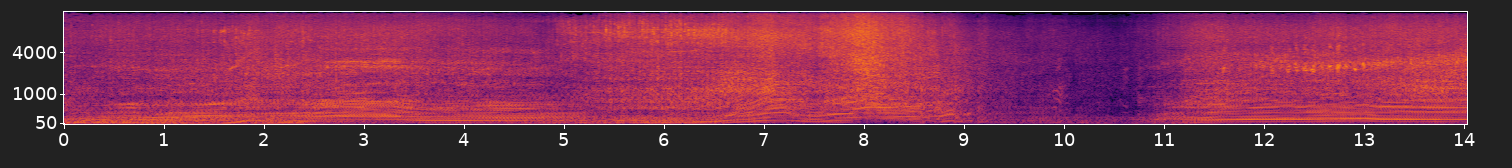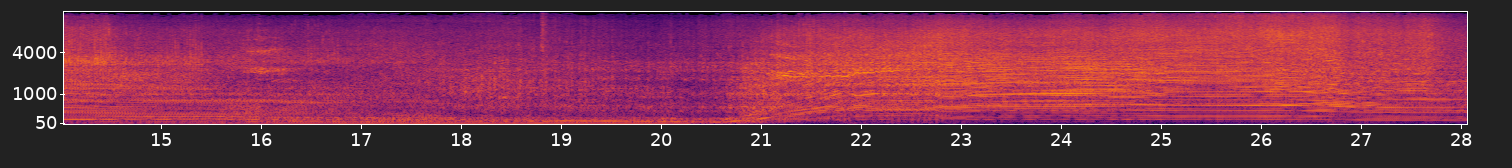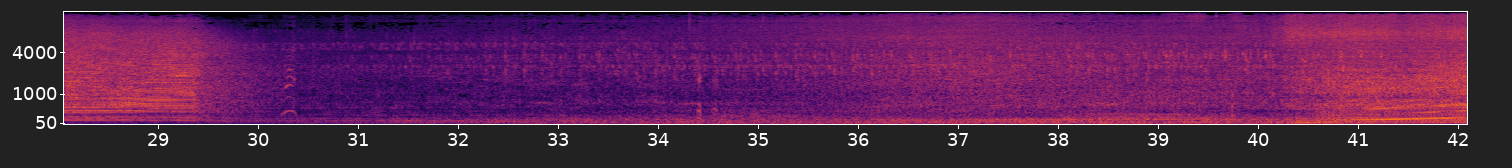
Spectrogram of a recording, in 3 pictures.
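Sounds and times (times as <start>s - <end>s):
second car engine revving up: 0.0s - 9.4s, 32.6s - 42.0s
car engine at high revs: 0.0s - 10.0s, 10.6s - 15.8s, 20.5s - 30.0s, 34.3s - 42.0s
quiet traffic: 0.0s - 42.0s.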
